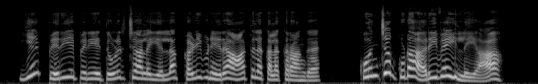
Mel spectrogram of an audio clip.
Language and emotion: Tamil, angry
